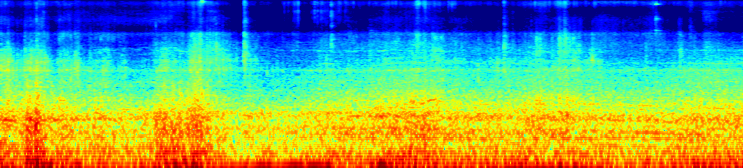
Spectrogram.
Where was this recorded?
on a bus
